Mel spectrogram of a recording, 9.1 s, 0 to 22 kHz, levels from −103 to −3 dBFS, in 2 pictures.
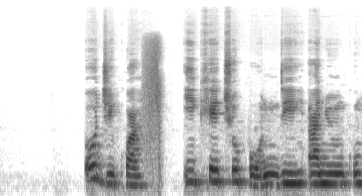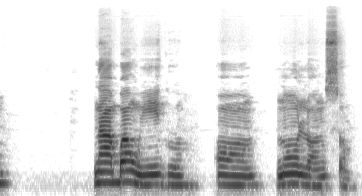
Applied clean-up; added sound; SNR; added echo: neural mask model RNNoise.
